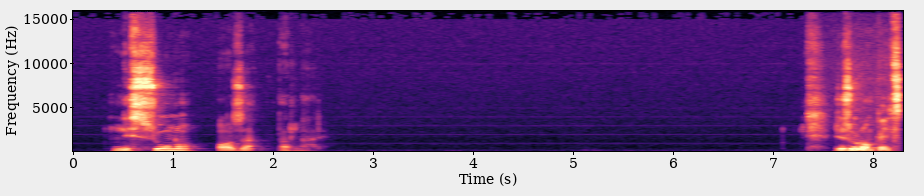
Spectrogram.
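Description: A middle-aged man speaks calmly and slowly close to a microphone, pausing between phrases.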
